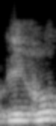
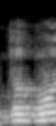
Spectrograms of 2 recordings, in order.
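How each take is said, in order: First: The first vowel is an 'i' sound. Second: The first vowel is an 'a' sound. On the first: The speaker calls it right. "उसको बिगू कहते हैं" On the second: The speaker calls it wrong. "बगो नहीं कहते"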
